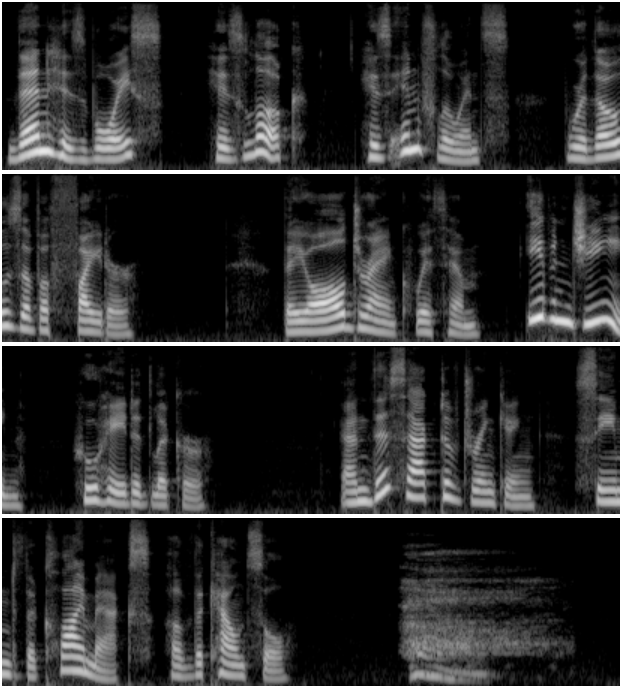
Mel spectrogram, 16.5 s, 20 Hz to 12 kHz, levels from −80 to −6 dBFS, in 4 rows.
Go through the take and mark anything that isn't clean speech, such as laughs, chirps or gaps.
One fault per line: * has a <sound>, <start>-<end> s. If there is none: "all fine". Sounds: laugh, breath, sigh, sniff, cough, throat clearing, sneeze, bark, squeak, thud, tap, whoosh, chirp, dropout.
* has a sigh, 15.0-16.2 s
